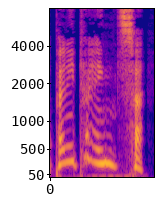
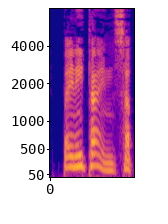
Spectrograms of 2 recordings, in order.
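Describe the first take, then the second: First: Penitenza! flung much higher, scandalized; outraged repeat, much higher; outraged cry. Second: Penitenza said higher, with a bitter fall; mock repetition of the order; scornful echo. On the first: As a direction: throw penitenza! up in disbelief. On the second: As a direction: spit out the word Penitenza. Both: A narrator's reading. Aunt mocks the priest's order.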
